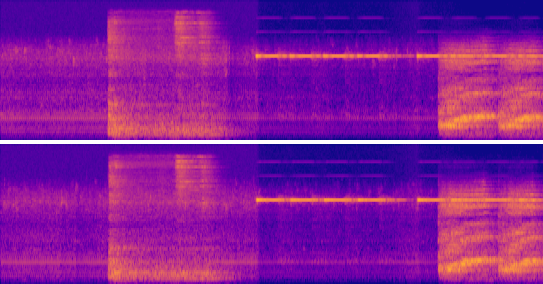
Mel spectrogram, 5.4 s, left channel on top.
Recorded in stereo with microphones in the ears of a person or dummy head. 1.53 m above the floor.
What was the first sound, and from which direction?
Keys jangling, 70° left (ahead or behind).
